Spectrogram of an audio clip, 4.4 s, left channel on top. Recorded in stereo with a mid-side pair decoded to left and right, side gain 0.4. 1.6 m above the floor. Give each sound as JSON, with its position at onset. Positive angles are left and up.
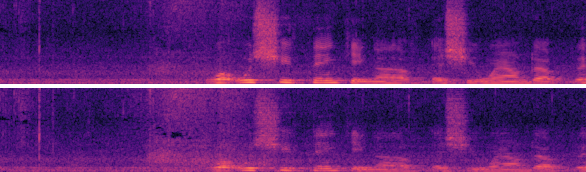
{"t": 1.5, "sound": "a woman speaking", "azimuth_deg": 60, "distance_m": 0.6}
